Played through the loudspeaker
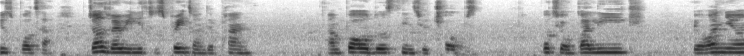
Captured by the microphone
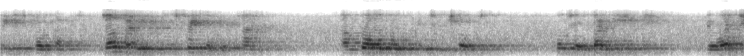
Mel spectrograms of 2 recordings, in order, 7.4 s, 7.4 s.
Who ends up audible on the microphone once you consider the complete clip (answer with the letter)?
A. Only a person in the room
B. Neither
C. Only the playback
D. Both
C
